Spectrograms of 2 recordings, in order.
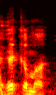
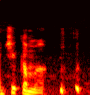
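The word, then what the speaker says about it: jícama: It's got a J in the front. I want to say jicama. Right. The thing is, it's a Spanish Spanish pronunciation.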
